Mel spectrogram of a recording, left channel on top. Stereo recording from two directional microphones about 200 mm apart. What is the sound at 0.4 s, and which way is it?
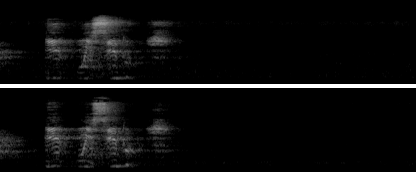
A man's voice, 40° right (ahead or behind).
